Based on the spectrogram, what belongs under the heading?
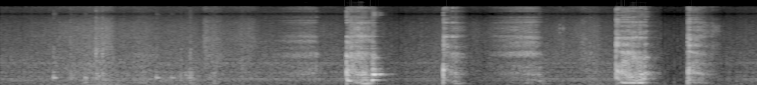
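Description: Several harsh, irregular coughs and throat clearing in a small room, consistent with an illness-related cough.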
